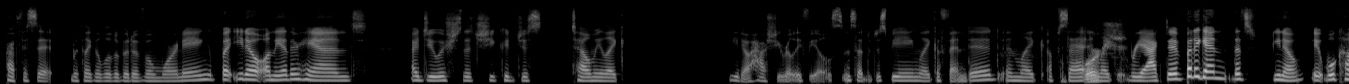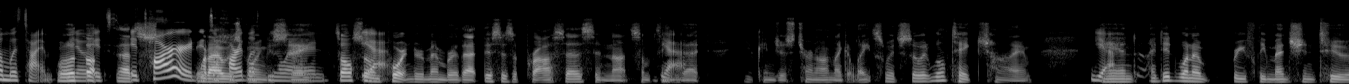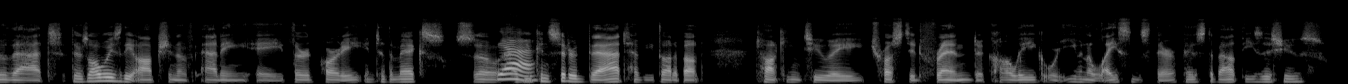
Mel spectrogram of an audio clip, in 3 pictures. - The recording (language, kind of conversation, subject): English, advice, How can I improve communication with my partner?
- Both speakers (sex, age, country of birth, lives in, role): female, 40-44, United States, United States, user; male, 40-44, United States, United States, advisor
- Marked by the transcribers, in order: none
